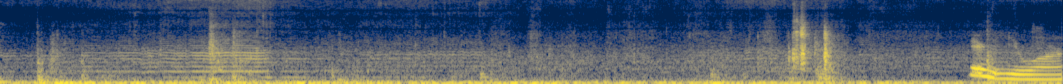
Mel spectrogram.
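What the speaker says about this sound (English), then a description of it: "There's a bee." A bee hovers around a blooming plant outdoors, its buzz rising and fading as it moves near and away, with soft background noise throughout.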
